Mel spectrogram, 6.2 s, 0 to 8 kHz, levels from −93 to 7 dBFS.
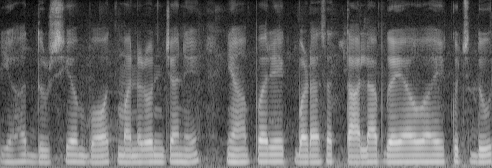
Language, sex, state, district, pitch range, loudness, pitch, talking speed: Hindi, male, Uttar Pradesh, Lalitpur, 115-120 Hz, -17 LUFS, 115 Hz, 155 wpm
